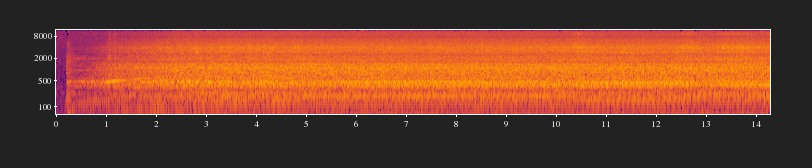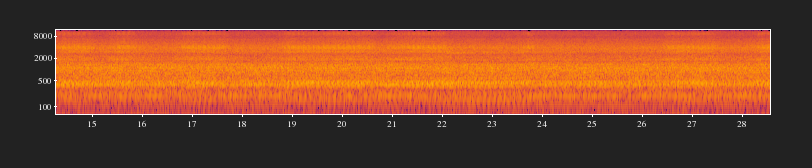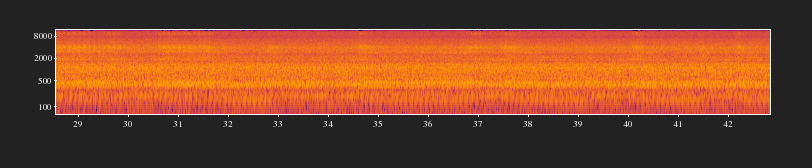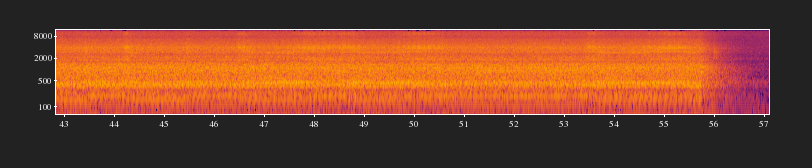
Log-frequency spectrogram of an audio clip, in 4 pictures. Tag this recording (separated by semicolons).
Bathroom; household; Mechanical; Fan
